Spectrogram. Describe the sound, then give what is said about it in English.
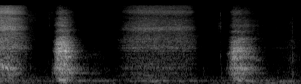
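Forceful breathing through the nose and mouth, demonstrating a pattern of deeper inhales and shorter exhales: a few breathy rushes of air, two short sharp bursts around a longer, steadier breath, with no talking. “So deeper inhale, shorter exhale. Yeah, so it looks something like.”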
